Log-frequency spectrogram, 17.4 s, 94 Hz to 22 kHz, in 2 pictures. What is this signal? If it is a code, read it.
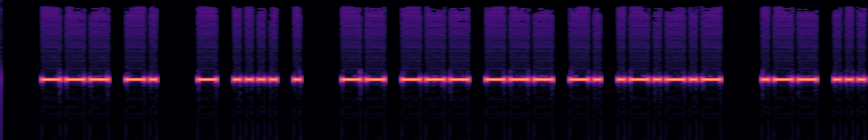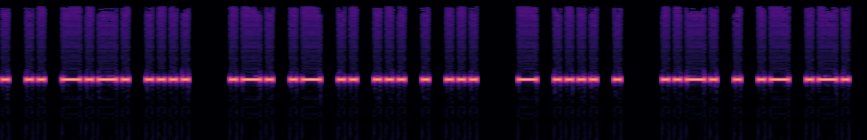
Morse code, heard as a keyed tone, about 20 wpm, 1000 Hz. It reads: ON THE MOON. WHICH RAISES THE FEAR
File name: qotdfiles / 20wpm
